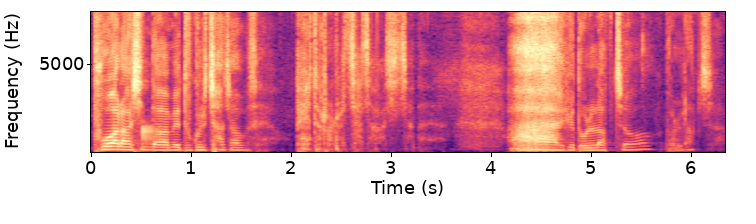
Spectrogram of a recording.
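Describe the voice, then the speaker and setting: A man's voice: on the high side, a little fast. A man preaching a casual, conversational sermon who asks the congregation questions. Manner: animated, acts out voices of Jesus and Peter, asks the congregation questions. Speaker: pastor.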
